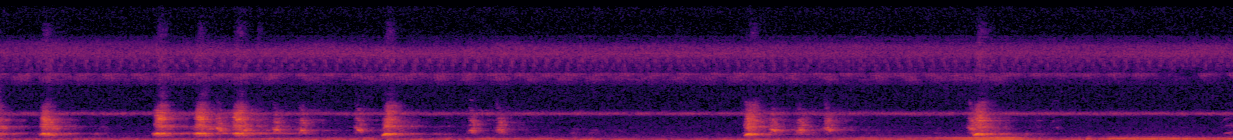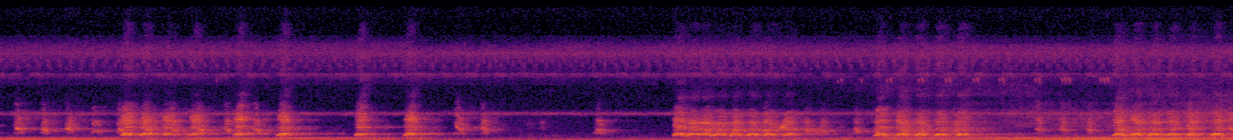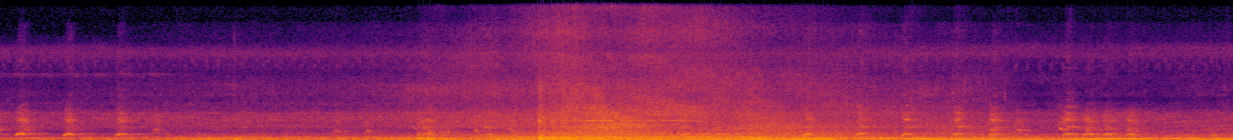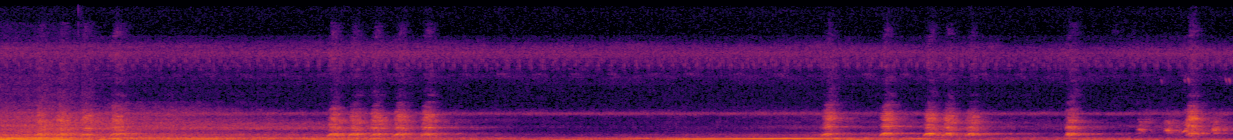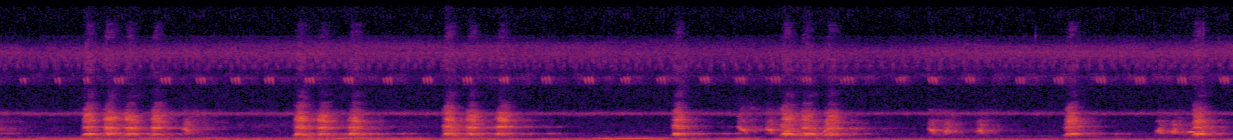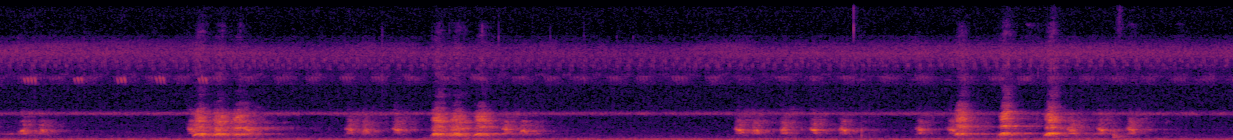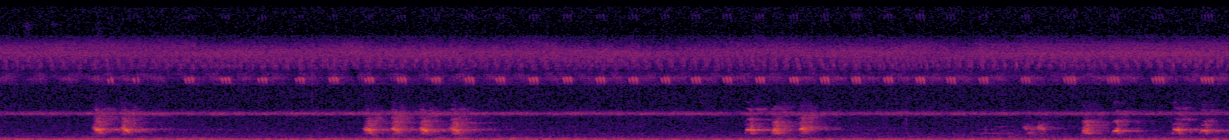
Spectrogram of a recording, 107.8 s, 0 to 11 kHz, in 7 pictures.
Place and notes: {"title": "Caltex, mares, Réunion - 2019-01-20 23h08", "date": "2019-01-20 23:08:00", "description": "La nuit s'annonce difficile pour les habitants: concert de chiens.\nMicro: smartphone Samsung Galaxy s8, le micro de gauche tend à être encrassé. Essai pour voir si c'est acceptable.", "latitude": "-21.14", "longitude": "55.47", "altitude": "1214", "timezone": "Indian/Reunion"}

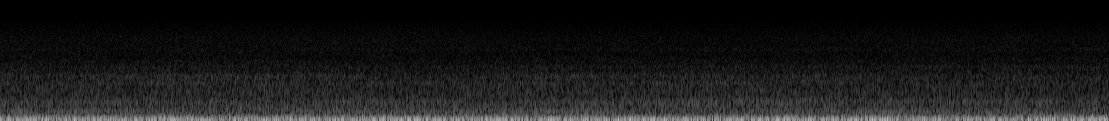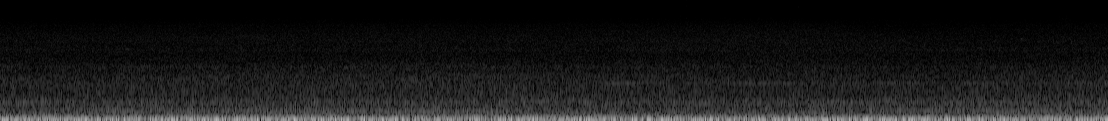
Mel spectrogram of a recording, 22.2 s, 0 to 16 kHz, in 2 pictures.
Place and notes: {"title": "cemetery, Chorzów Power Station - power station hum", "date": "2019-05-22 11:05:00", "description": "redundant power station hum, heard on the nearby cemetery. Chorzów power station is a thermal power plant located in Chorzów, Silesian Voivodeship, Poland. It has been in operation since 1898, since 2003 under the name Elcho.\n(Sony PCM D50, DPA4060)", "latitude": "50.31", "longitude": "18.97", "altitude": "303", "timezone": "Europe/Warsaw"}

